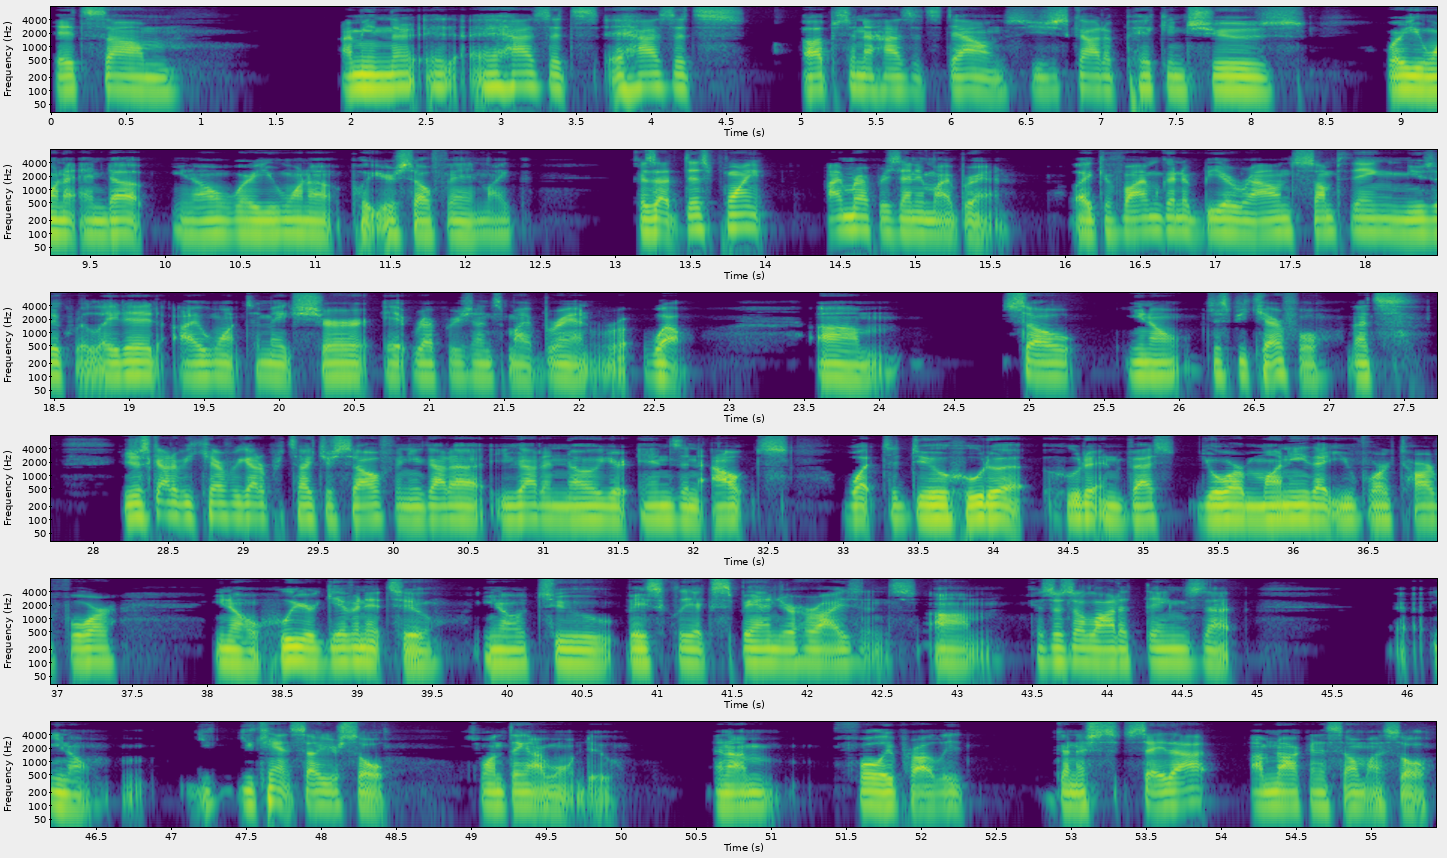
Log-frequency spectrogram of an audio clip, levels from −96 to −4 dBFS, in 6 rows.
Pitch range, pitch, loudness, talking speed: 100-110 Hz, 105 Hz, -21 LUFS, 180 wpm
